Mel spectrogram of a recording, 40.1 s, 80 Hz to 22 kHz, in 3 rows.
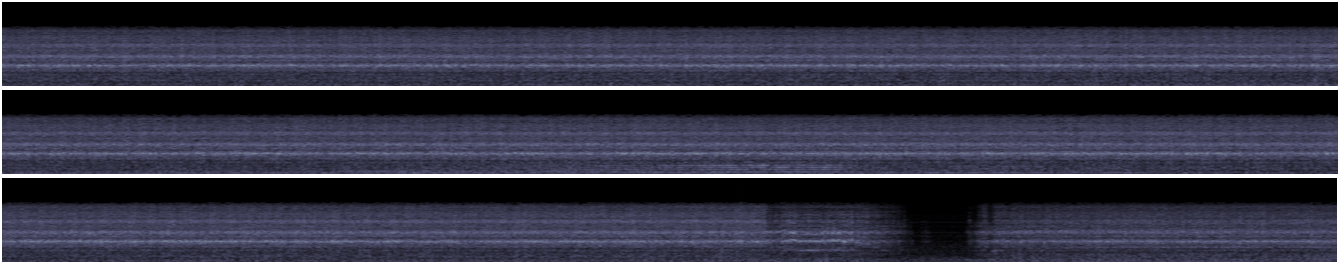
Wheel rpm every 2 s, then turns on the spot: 160, 160, 160, 160, 160, 160, 160, 160, 160, 160, 160, 160, 160, 160, 160, 160, 160, 120, 90, 160.
none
